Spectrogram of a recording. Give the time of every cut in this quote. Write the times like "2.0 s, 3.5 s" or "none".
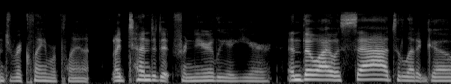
1.0 s, 2.8 s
